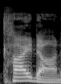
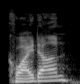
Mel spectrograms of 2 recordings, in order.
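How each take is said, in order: First: No w sound follows the k. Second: A w sound follows the k. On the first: The speaker calls it right. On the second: The speaker calls it wrong.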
